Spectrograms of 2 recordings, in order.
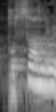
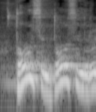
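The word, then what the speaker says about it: Dothan: 근데 그 사람들 발음으로 우리가 좀, 참고로 말씀드리면, 도단이나 도산으로 이렇게 하지 않고, 도우슨으로 이렇게, 제가 한번 애를 먹은 적이 있는데, 거기 가서.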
